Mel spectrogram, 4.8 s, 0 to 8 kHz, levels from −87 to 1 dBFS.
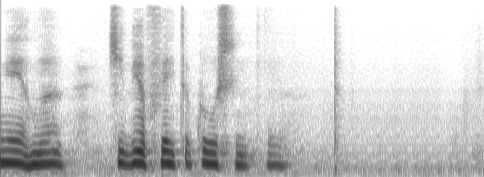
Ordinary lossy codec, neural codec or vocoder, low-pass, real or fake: none; codec, 16 kHz, 0.5 kbps, FunCodec, trained on Chinese and English, 25 frames a second; 7.2 kHz; fake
